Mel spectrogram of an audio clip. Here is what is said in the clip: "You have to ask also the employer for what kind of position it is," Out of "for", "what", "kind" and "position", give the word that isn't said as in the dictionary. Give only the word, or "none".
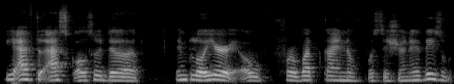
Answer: position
